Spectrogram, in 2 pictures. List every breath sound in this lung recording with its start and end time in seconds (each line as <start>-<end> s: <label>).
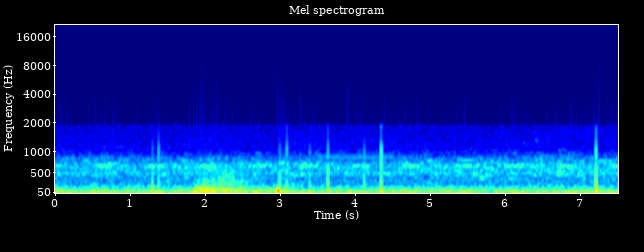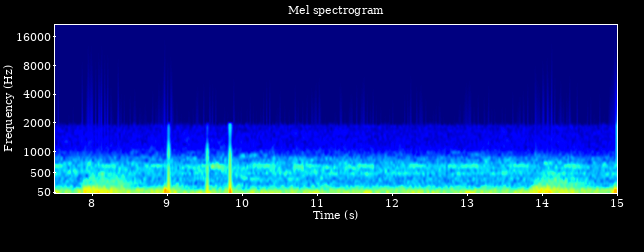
1.73-2.85 s: inhalation
7.83-8.95 s: inhalation
13.87-14.99 s: inhalation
